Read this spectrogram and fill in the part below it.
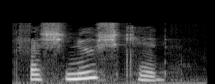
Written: feshnushkied

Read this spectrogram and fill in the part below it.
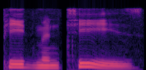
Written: Piedmontese

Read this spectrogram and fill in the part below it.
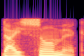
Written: disomic

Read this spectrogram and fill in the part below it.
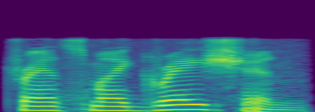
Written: transmigration

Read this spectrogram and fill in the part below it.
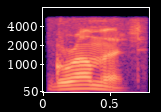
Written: grummet

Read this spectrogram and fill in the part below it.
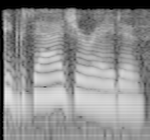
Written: exaggerative

